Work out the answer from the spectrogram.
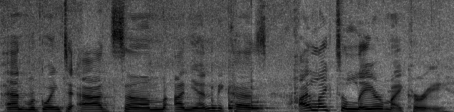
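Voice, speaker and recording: A woman's voice: medium pitch, animated, a little slow, background noise. Female guest cook, mid-range voice, chatty and explanatory, casual demo with sizzle and stirring behind her. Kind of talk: casual cooking demonstration. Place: TV studio kitchen. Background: sizzling pan, stirring, clicks.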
